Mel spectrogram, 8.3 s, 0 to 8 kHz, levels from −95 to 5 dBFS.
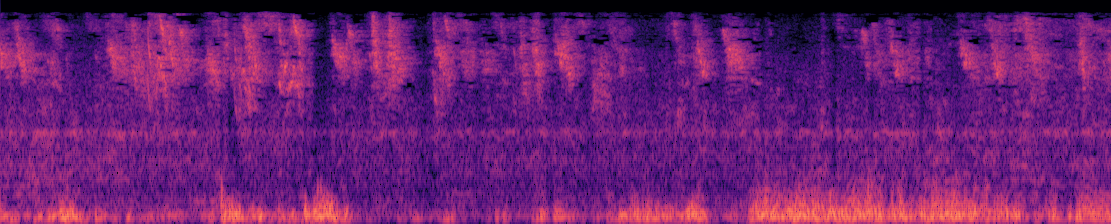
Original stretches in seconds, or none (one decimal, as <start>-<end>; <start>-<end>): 0.9-1.8; 2.4-4.0; 5.5-7.0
